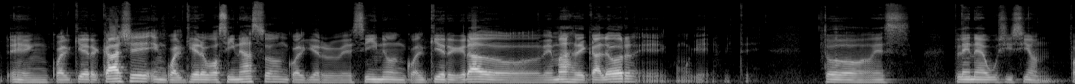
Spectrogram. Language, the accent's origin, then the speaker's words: Spanish; Buenos Aires, Argentina; soy oriundo de Villa Lugano, acá cerquita, pero estoy por Alberdi y Puan más o menos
